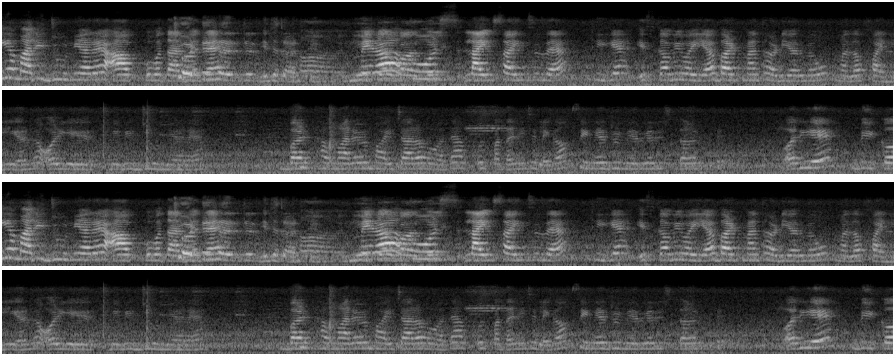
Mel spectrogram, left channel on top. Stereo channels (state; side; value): noise; left; rumble, 18 dB below the sound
